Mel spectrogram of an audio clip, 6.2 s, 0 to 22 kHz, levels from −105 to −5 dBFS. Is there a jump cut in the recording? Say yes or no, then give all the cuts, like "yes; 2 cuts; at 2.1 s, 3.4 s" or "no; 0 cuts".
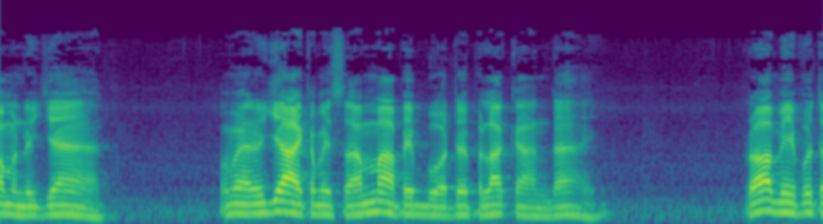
no; 0 cuts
